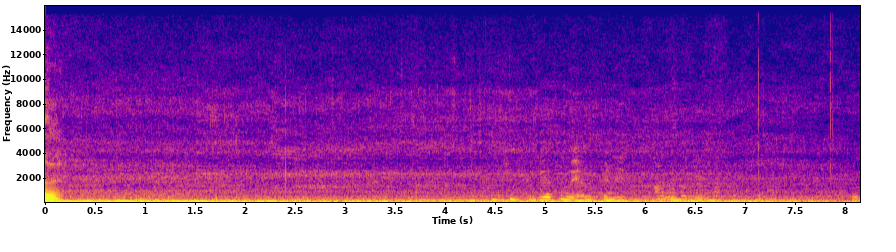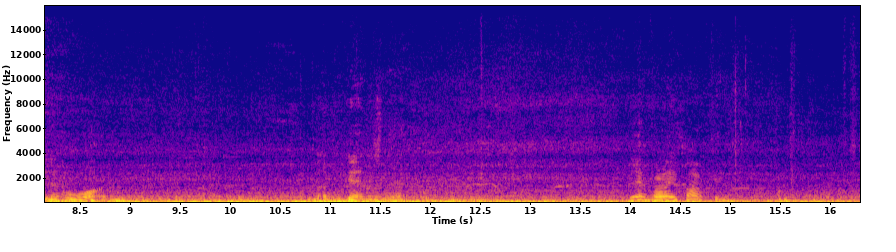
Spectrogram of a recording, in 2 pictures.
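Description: Inside a car's cabin while it drives slowly round a multi-storey car park ramp: a steady low engine and road rumble.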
